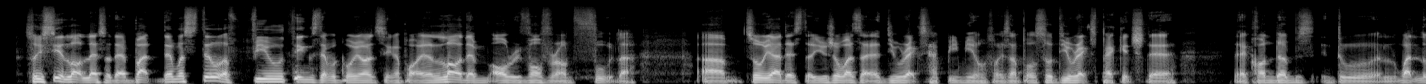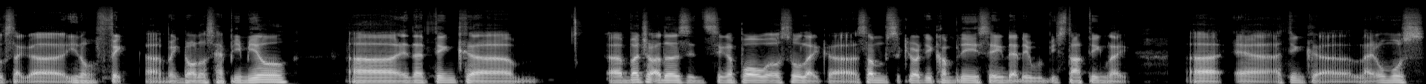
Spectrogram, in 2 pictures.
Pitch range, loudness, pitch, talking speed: 80-100 Hz, -18 LUFS, 90 Hz, 200 wpm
